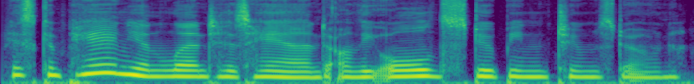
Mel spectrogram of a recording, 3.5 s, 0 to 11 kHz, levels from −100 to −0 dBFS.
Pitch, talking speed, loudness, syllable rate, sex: 210 Hz, 175 wpm, -15 LUFS, 4.4 syllables/s, female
